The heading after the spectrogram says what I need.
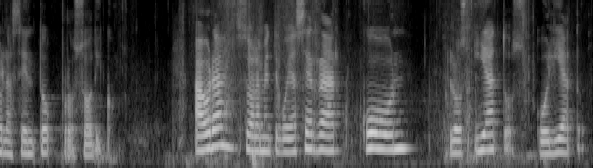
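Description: A woman's voice: lowish voice, a little mellow. A woman giving a podcast grammar lesson, patiently explaining and repeating key points. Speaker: Spanish teacher.

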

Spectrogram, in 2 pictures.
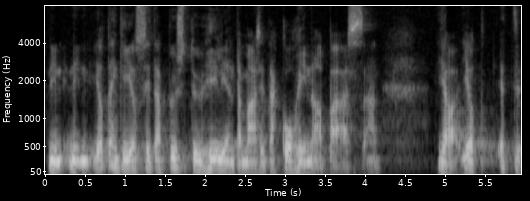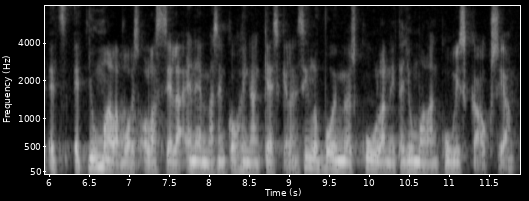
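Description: A man giving a thoughtful Bible reflection, pausing often and restarting his words. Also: on the low side, mellow, slightly rough, long reverb tail. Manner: thoughtful, halting, frequent restarts. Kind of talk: reflective Bible devotional talk.

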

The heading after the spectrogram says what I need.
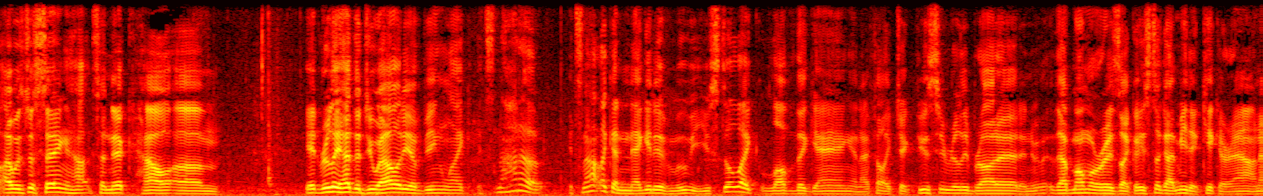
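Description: A man hosts a casual film-discussion podcast from home, talking in an informal, effusive, rambling manner. His voice is medium-pitched and fairly bright, at a normal speed. The remote recording carries clearly audible background noise.

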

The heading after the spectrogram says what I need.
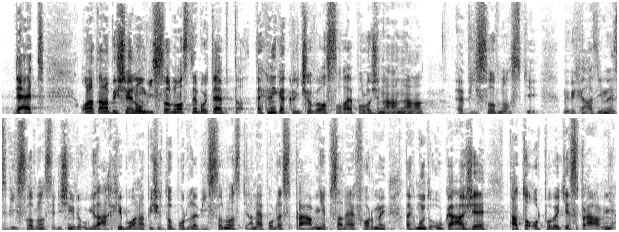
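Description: A man giving a live lecture on memory techniques, explaining quickly and lively with many fillers. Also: mid-range voice. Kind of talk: live lecture with app demo. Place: lecture hall with audience. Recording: long hall reverb.

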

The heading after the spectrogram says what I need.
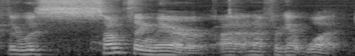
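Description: A man's voice: medium pitch, sing-song, moderate pace, a little mellow. A man co-hosting a podcast, telling history in a wry, easygoing way. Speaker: podcast co-host. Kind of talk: casual podcast discussion. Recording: echoey room.

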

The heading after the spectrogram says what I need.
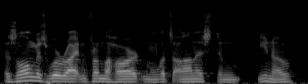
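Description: A man's voice: mid-range voice, fairly even intonation, brisk, a little mellow, smooth. A man from Georgia with a Southern accent and a nasal twang, chatting casually and folksily as a musician guest in an interview. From Georgia, USA. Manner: folksy, often ends phrases with "man". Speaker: country singer-songwriter guest.

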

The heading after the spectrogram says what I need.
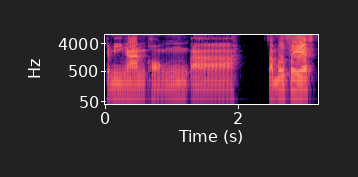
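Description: A young man co-hosting a casual gaming news talk show, getting animated and loud when excited. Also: mid-range voice, drawn-out words. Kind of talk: casual chat.

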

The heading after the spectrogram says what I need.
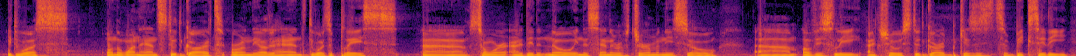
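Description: A man's voice: lowish voice, steady tone, normal speed, darkish tone. A young man, chatting hesitantly on a student radio show in a studio. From Belgium. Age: 20s. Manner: hesitant, many fillers. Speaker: student guest. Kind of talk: casual radio chat.

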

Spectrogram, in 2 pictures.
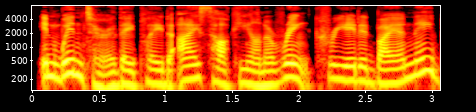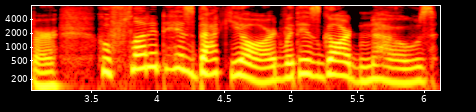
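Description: The narrator is an American woman reading young readers' nonfiction in a mid-range voice, measured and carefully articulated with expressive storytelling. It's a dry recording, made close on a studio mic.

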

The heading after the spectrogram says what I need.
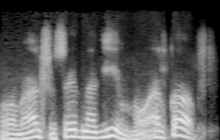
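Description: Speaking as a priest with an Upper Egyptian Arabic accent, a man delivers a sermon, firing rhetorical question after rhetorical question at his listeners. His slightly high voice is husky, breathy, and dark in tone, expressive and quick. The lo-fi recording sounds dull, dry, and close, with no room sound.

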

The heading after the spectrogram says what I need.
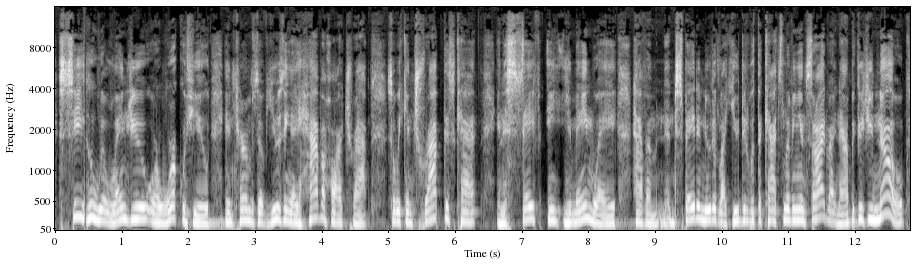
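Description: Man, radio call-in host, slightly high pitch, chatty, direct, dry close studio sound. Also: moderate pace, few pauses, darkish tone, no echo. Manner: chatty, direct address to listeners. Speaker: radio pet advice show host. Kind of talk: live call-in radio hosting. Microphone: close studio microphone.

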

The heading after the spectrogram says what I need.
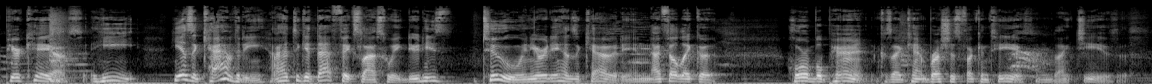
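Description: A young man and father who hosts a podcast, chatting casually in an animated way and swearing freely. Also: mid-range voice, moderate pace, vocal fry, faint music behind. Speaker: podcast host.

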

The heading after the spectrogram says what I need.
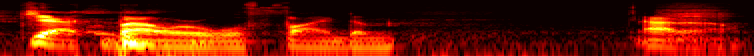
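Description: A man co-hosting a podcast in casual chat, relaxed and rambling, with frequent fillers and restarts. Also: low-pitched, heavy background noise. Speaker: podcast co-host.

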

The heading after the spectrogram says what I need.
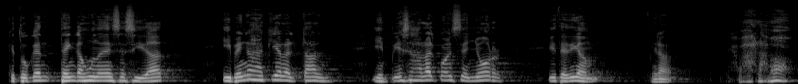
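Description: A male pastor preaching a sermon, building to fervent, loud passages. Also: high voice, steady tone, a little fast.

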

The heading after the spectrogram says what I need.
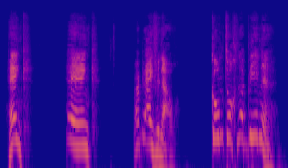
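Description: A man putting on a high, fussing older woman. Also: huge pitch swings, unhurried, dry recording, heavily acted. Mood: calling out. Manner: fussing and cheerful scolding. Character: caring, bustling older woman. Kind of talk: audio story reading.

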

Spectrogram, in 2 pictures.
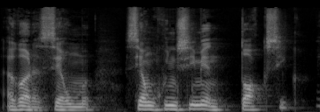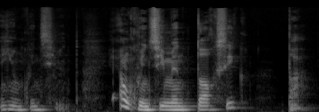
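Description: A man with a European Portuguese accent hosts a solo podcast and talks it through casually, as if thinking aloud. He jokes and swears freely, with an ordinary mid-pitched voice. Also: fairly even intonation, fairly quick, darkish tone. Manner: joking, profane, thinking aloud. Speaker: podcast host.

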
